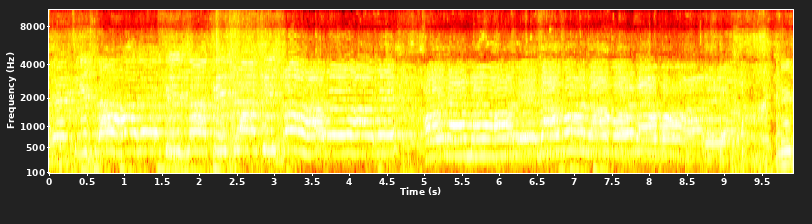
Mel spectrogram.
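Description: A large crowd of pilgrims on the Nabadwip Dham parikrama fills the air with loud, close, dense voices. Overlapping chanting and singing continue without a break.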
